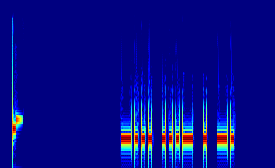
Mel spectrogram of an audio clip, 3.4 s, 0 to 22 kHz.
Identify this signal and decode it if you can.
Morse code, heard as a keyed tone, about 28 wpm, 700 Hz. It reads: BVEN
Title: All Cut Numbers - 4-Digit 28wpm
